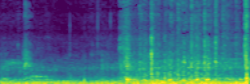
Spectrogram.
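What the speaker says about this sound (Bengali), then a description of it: "একজোড়া সিলভার গোল্লা কবুতর রাজগোল্লা" A pair of silver Raj Golla pigeons coo softly and continuously at close range, set against a dense, noisy background.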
